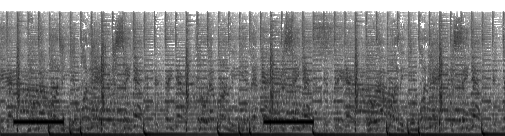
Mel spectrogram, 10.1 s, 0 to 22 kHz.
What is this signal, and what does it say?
Ringback tone (Europe, 425 Hz), with noise.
